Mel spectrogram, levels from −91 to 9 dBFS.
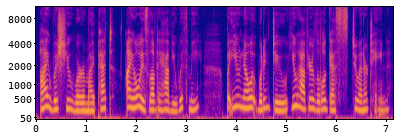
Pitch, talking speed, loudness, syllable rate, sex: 230 Hz, 225 wpm, -18 LUFS, 5.2 syllables/s, female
